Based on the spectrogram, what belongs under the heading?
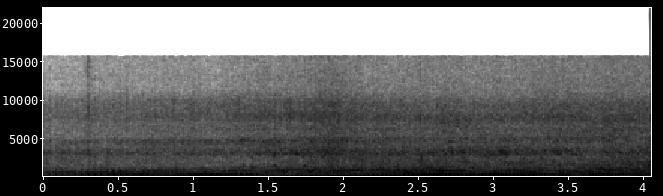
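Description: Vehicle engine accelerating, its pitch climbing for about two seconds and then holding steady.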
